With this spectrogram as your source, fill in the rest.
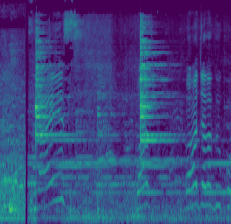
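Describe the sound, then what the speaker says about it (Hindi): Temple bell at Jwala Mukhi shrine in Shaktinagar, Sonbhadra, Uttar Pradesh, struck several times with bright ringing tones and long metallic decay, close and loud, while people talk nearby. "घंटा बज"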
